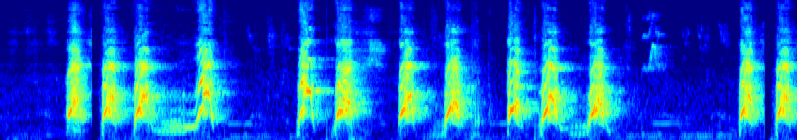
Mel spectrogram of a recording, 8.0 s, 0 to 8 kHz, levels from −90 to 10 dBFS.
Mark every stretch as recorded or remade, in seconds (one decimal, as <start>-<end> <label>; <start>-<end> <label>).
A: 0.0-1.0 remade; 1.0-3.4 recorded; 3.4-4.0 remade; 4.0-8.0 recorded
